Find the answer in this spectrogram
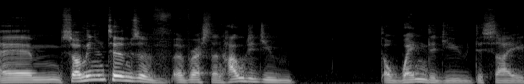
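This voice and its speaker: With a British accent, a man speaks at a fairly slow pace in a fairly low pitch and a dark, mellow tone, his intonation lively and his loudness swinging widely, on a very clean recording with a silent background. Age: 40s. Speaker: podcast host. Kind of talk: casual chat.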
